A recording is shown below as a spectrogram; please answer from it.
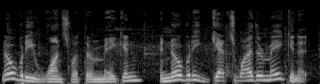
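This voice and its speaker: A man's voice: high-pitched, expressive, fast talker, a little mellow. A man playing a grim, bitter factory overseer with folksy speech in an old-time style radio horror drama. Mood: bitter, taunting. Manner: folksy, bitter, uses "aye" and "ain't". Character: grim, taunting male factory overseer on an island. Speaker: actor in audio horror drama.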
